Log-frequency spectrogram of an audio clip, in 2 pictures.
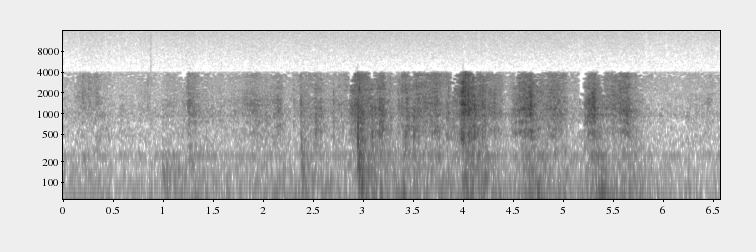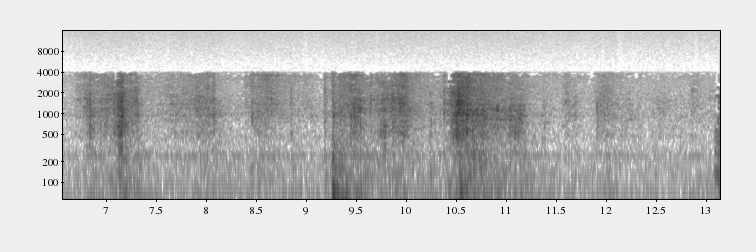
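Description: Fingers stir and rustle through dry crumbs.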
